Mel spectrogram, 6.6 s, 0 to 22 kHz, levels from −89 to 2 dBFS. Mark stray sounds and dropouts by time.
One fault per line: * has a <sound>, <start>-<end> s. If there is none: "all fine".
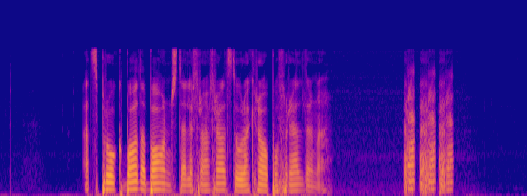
* has a laugh, 5.1-5.7 s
